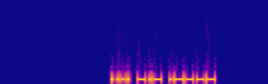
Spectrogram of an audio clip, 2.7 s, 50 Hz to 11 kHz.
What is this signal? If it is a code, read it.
Morse code, heard as a keyed tone, about 44 wpm, 700 Hz. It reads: HK1
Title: Callsign Prefixes for Top 100 DXCC - 45wpm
